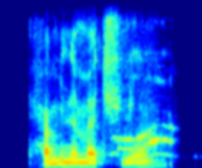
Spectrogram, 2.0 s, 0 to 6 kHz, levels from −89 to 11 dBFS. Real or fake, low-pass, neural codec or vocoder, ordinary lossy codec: fake; 5.4 kHz; codec, 44.1 kHz, 7.8 kbps, DAC; Opus, 32 kbps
